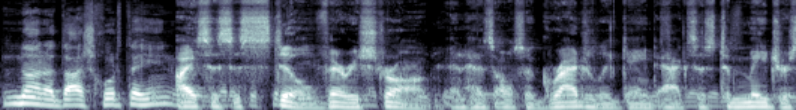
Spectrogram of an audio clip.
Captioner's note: through translator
